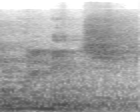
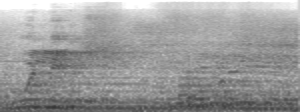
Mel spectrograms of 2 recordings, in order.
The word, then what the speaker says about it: Woolwich: They call it Woolwich. Yeah. Woolwich. Yes. That means the W is silent.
